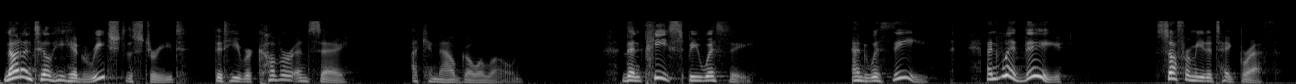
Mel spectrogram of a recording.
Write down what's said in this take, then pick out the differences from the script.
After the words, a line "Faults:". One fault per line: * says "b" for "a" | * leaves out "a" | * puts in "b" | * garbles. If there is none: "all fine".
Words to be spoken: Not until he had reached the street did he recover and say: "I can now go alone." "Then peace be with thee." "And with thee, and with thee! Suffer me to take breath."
Not until he had reached the street did he recover and say: "I can now go alone." "Then peace be with thee." "And with thee, and with thee! Suffer me to take breath."
Faults:
all fine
